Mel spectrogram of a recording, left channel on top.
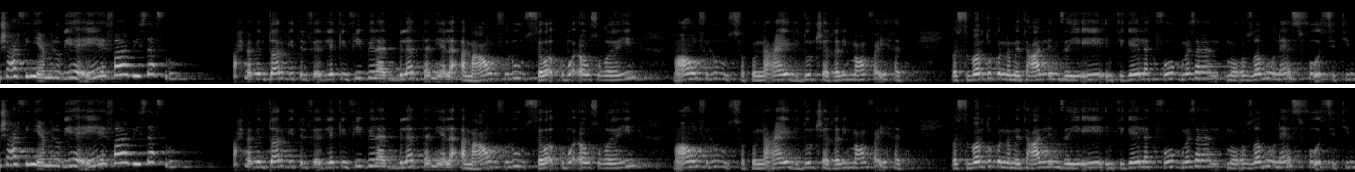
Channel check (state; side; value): normal; both; correlation 0.96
